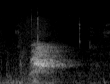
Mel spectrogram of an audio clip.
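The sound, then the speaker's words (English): A dog lets out a single short, sharp bark, moderately loud, followed by a quiet background with no talking. “Okay, one last thing that I want to add now that the dog has stopped going crazy”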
